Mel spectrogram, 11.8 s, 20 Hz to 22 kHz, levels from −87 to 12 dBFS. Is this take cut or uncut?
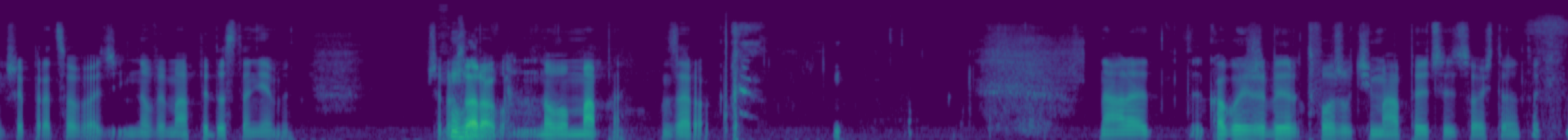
cut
